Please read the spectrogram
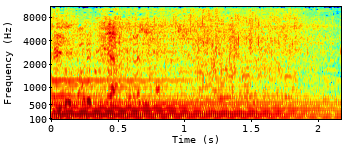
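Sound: water pouring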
